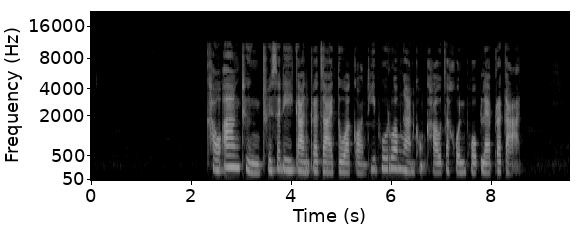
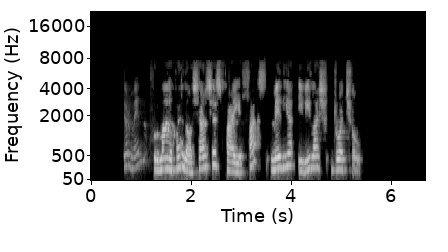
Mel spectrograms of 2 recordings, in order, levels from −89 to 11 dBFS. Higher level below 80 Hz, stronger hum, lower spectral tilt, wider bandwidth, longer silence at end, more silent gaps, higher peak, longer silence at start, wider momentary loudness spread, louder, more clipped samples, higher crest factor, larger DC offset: second, -88 dBFS vs -60 dBFS; neither; second, -2.5 dB/octave vs -5 dB/octave; first, 11.5 kHz vs 7.6 kHz; second, 1 s vs 1.3 s; second, none vs 4.08-4.12 s; second, -12 dBFS vs -2 dBFS; first, 2.3 s vs 0.65 s; second, 10 LU vs 16 LU; second, -34 LUFS vs -16 LUFS; neither; first, 24 dB vs 16 dB; neither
